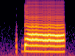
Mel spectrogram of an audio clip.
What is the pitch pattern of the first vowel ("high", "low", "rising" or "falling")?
low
